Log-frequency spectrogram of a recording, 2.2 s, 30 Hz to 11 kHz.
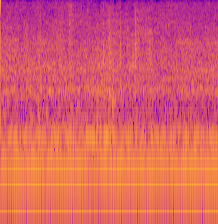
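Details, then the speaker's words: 2003–2004 SVT Cobra "Terminator" supercharged V8, just rebuilt with all 32 valves replaced, on its first test drive: holding oil pressure, AFR gauge not working. Deep, steady, even rumble with no knocks, ticks or whine; the engine runs normally. "But we are holding oil pressure. And you know, the engine sounds good."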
